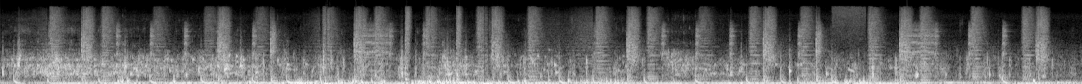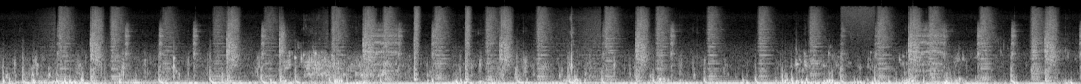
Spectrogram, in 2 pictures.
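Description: Feet kicking and paddling hard in a swimming pool while the swimmer holds the edge, making continuous loud, close splashing and churning water for the whole stretch, with no talking.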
